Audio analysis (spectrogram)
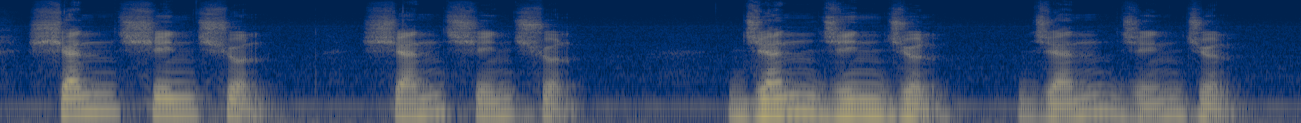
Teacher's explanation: یہ زبان کے بیچ والی جگہ کے جو لیٹرز ہیں وہ آ گئے، یا شین اور جیم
